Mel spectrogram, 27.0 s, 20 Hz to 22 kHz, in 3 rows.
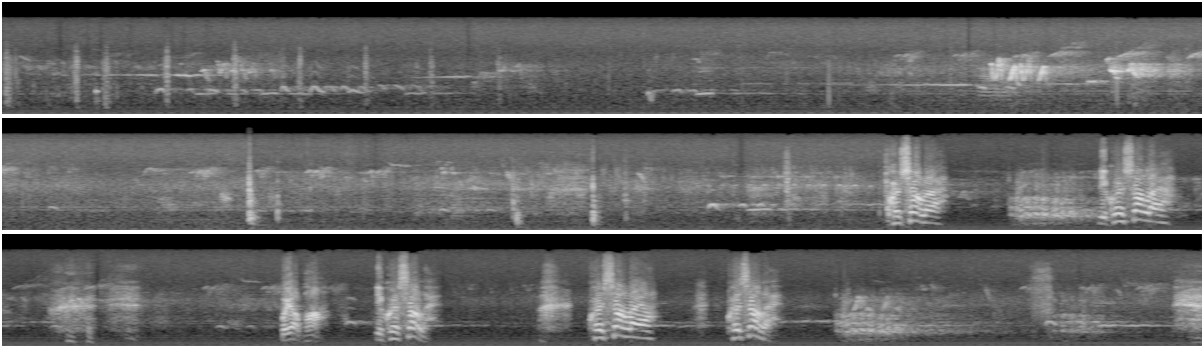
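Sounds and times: birds chirping and calling: 0:00.0 - 0:27.0.

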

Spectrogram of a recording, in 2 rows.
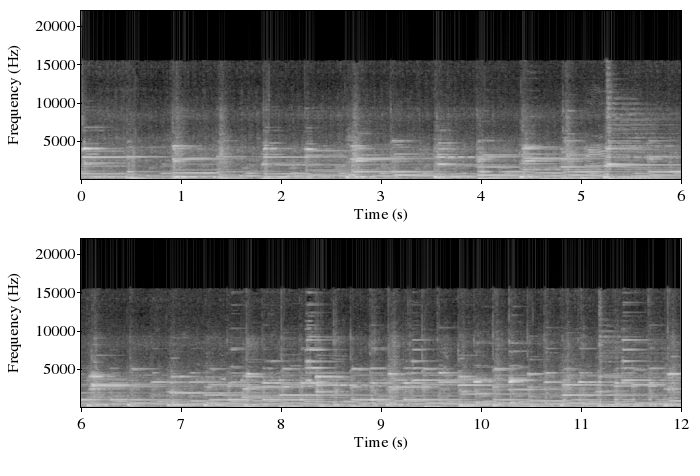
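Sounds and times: gamelan metallophones ringing: 0:00.0 - 0:12.0.

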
